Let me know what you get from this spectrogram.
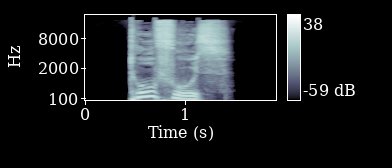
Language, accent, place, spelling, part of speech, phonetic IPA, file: German, Germany, Berlin, Tofus, noun, [ˈtoːfus], De-Tofus.ogg
- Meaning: plural of Tofu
